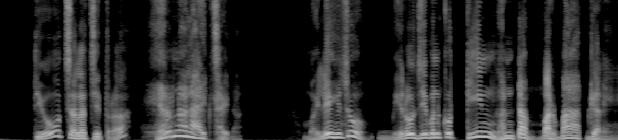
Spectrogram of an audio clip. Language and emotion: Nepali, disgusted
